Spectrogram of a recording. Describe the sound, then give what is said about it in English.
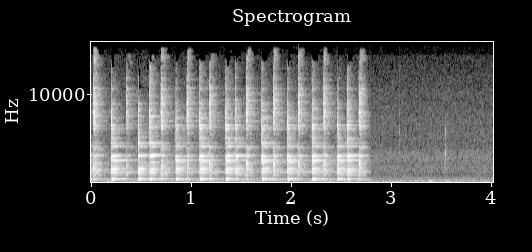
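A cowbell struck rapidly in a steady, fast rhythm, with about twenty bright metallic clanks with ringing overtones, then it stops abruptly, leaving near silence for the last second. “A cowbell? Yes. It's a cowbell.”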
